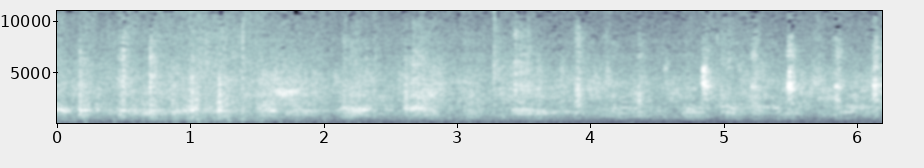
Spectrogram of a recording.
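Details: Snowy egret colony calls and greeting calls: a dense chorus of overlapping harsh, rasping croaks, many birds at once, with continuous clattering texture throughout and no pauses.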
